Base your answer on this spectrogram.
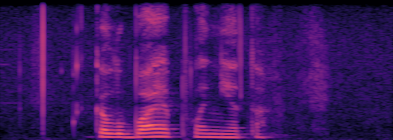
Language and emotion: Russian, neutral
